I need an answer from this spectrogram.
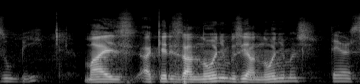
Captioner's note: speaking portuguese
